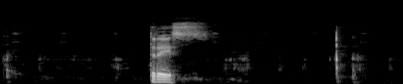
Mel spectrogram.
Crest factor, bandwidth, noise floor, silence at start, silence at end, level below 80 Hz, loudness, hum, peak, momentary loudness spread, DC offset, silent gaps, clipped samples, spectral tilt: 24 dB; 9.4 kHz; -67 dBFS; 0.05 s; 1.95 s; -66 dBFS; -21 LUFS; none; -2 dBFS; 15 LU; under 0.1%; none; under 0.1%; -3.5 dB/octave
